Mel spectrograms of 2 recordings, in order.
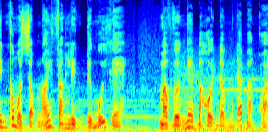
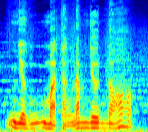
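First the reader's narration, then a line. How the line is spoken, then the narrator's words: Trembling old woman. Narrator (Vietnamese): Bà hội đồng vẫn còn run rẩy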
